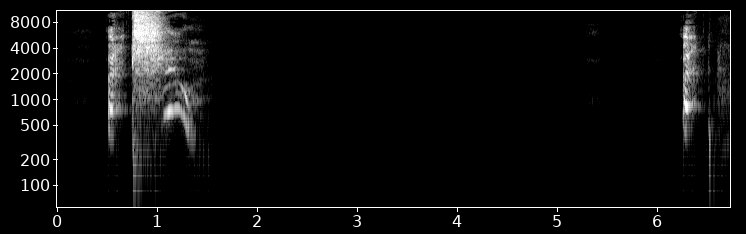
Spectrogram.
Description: captured some sunday evening sneeziness that has just overcome me in the last hour.....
